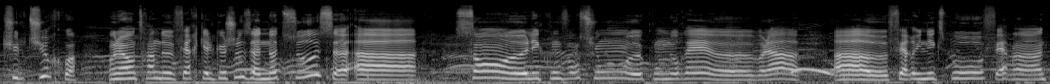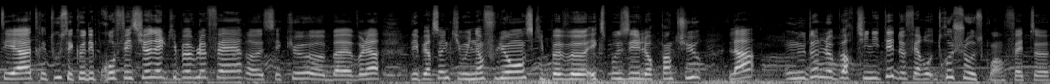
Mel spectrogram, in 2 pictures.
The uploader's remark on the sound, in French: Musique live &amp; orchestre, parvis &amp; coucher de soleil, montagne et micro tendu à une passante. Nous avons tendu notre micro au collectif Cultures essentielles en lutte - Isère qui mène l'occupation de la MC2. Musique live & orchestre, parvis & coucher de soleil, montagne et micro tendu à une passante : c'est aussi le son d'une scène nationale inaugurée par André Malraux en 1968.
